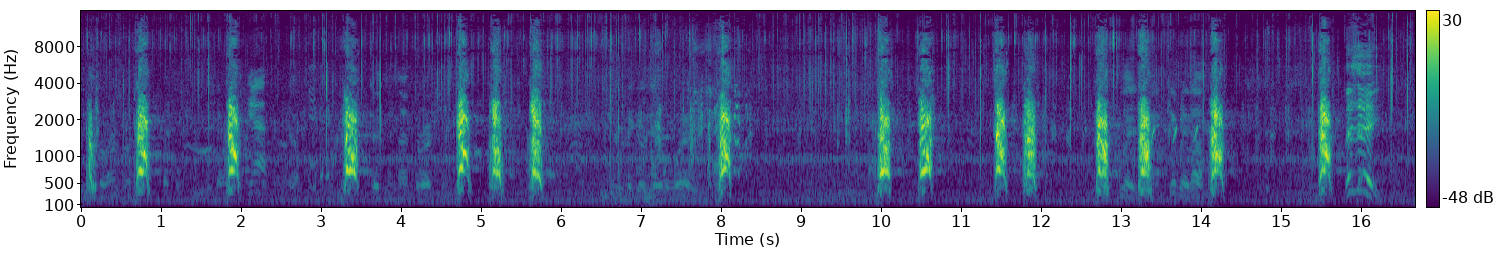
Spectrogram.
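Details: Dog barking at a fire: sharp single and paired barks, irregular, about every one to two seconds, over a steady low hum, with soft whimpering between.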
